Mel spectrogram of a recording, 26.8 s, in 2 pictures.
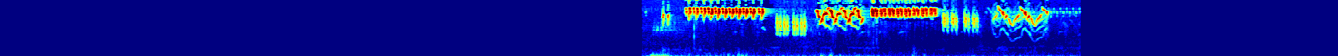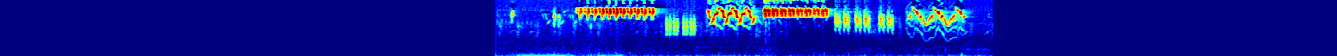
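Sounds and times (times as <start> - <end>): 
lanceolated warbler singing: 6.4 - 10.8, 18.4 - 23.3.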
